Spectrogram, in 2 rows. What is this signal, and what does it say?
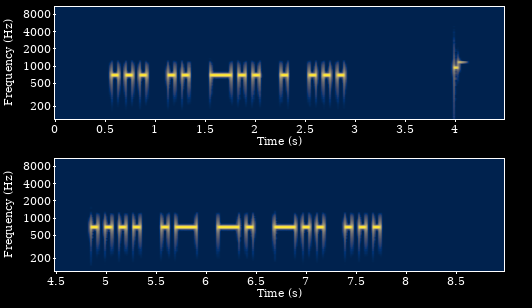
Morse code, heard as a keyed tone, about 17 wpm, 700 Hz. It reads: SIDES HANDS
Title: Sets of 4 Words - New Word Drill - 17wpm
